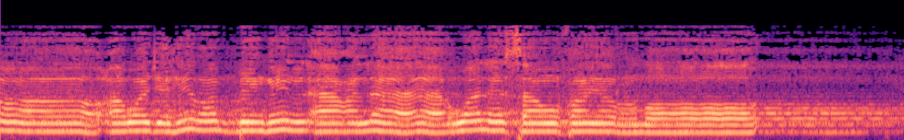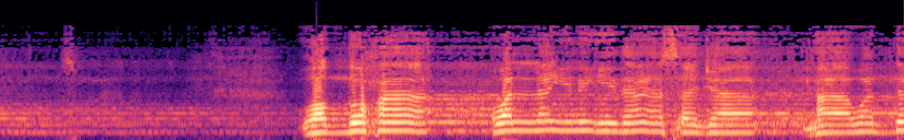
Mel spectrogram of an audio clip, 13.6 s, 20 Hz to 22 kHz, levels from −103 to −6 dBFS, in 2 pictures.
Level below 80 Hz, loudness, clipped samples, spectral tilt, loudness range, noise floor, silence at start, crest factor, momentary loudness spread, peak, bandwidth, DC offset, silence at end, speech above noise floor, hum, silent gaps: -54 dBFS; -16 LUFS; under 0.1%; -5 dB/octave; 10 LU; -43 dBFS; 0 s; 18 dB; 16 LU; 0 dBFS; 11.5 kHz; under 0.1%; 0 s; 27 dB; none; none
